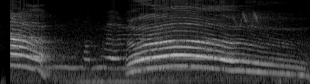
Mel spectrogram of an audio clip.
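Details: Domestic cat giving a short, sharply falling cry, then a long drawn-out meow that swells and slowly sinks in pitch, clear and tonal with rich overtones, in a quiet room.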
